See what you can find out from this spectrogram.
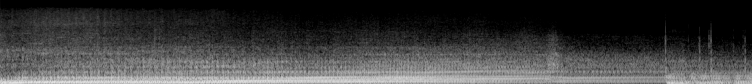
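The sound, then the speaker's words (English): A Chevrolet car engine revs hard, its droning pitch climbing steadily for several seconds. The revs then drop off abruptly, and a sharp, louder burst of engine noise follows near the end. “let's fire up that Chevrolet.”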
